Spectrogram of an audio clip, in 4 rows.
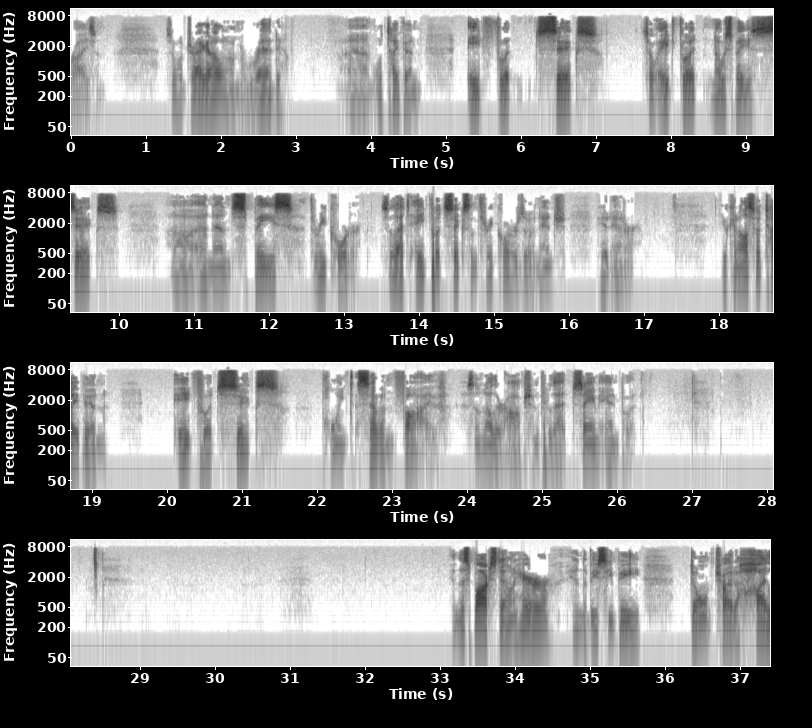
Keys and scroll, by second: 5.3 8, 11.8 space, 12.5 3, 12.7 /, 16.7 Return, 20.1 8, 20.3 !, 26.3 Return, 28.3 space, 30.4 l.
